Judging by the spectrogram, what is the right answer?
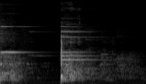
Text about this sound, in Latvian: Es aicinu, tad lūdzu zvanu.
